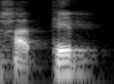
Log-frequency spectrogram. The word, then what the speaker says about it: Habib: Ada yang nulis Abi Abdurrahman Habib Asulami. Itu di harakatnya kitab itu ada yang nulis khubab. Tapi yang benar Oh, nggih. Yang benar itu bacanya habib.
